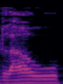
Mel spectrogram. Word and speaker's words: RAW: ora 더 벌려 줘 이것을 발음을 할 때 로 우로 바람 하신 분도 있고 라 우도 발음 아시는 분도 있고 이렇게 라오 발음 하시는 분도 있습니다 이것은 전부 다 같은 말이라도 같은 말이라고 봐도 되겠습니다 2 저희들이 사진을 사용을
